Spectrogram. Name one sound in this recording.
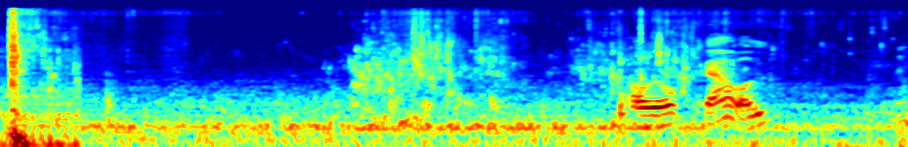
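A fishing net splashes as it is fed into river water.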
